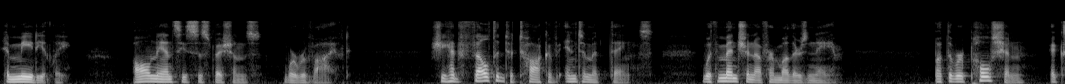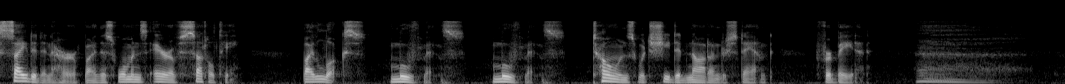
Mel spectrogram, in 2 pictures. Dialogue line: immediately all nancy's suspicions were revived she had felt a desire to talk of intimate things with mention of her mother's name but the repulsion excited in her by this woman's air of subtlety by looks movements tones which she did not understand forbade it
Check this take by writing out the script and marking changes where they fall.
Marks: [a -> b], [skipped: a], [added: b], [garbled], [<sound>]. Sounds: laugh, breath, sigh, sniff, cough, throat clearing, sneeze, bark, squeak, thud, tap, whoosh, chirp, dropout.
immediately all nancy's suspicions were revived she had felt a [skipped: desire] to talk of intimate things with mention of her mother's name but the repulsion excited in her by this woman's air of subtlety by looks movements [added: movements] tones which she did not understand forbade it [sigh]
